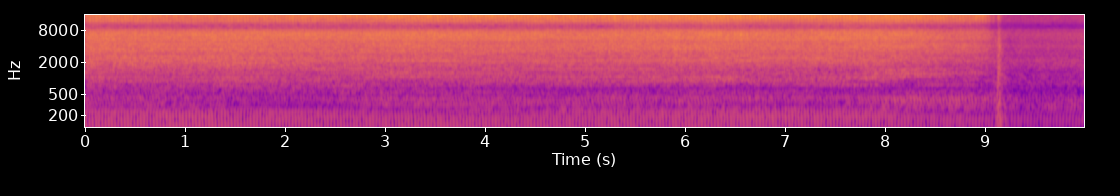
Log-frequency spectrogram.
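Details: Predator 8750 generator, over 2 years old, running on a full tank of gas inside its ventilated generator shed with the exhaust fan on: steady, even low hum and fan noise with no hunting or surging. The shed reduces the noise but doesn't silence it. Normal running.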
